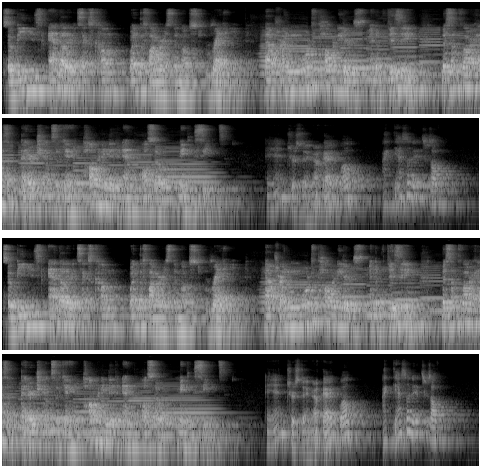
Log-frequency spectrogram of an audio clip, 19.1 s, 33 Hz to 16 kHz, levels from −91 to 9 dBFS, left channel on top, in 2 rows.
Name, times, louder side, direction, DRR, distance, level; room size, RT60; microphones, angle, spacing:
voice 1, 0.0-2.2 2.5-4.7 5.2-13.8, equal, 25° right, -3 dB, 1.1 m, -24 dB
Wind instrument woodwind instrument, 5.0-14.0, equal, 55° left, 0.7 m, -32 dB
voice 2, 14.8-16.6 17.1-18.3, right 4 dB, 70° right, 3 dB, 0.3 m, -31 dB
6.9 x 2.7 x 2.6 m, 1.3 s
head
